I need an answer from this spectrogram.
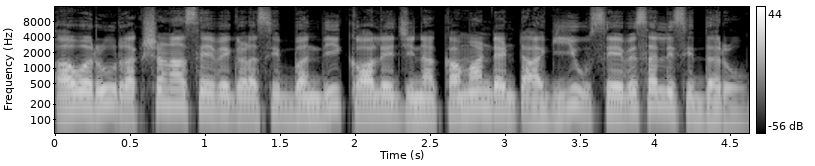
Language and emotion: Kannada, neutral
